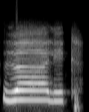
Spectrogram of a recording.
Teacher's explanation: دال پہ کھڑا زبر ہے تو مد اصلی کریں گے اور دال کو نرمی سے ادا کریں گے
